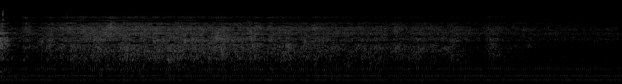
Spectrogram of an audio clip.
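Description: Audience applause that comes in as the talk pauses, then slowly dies away over several seconds.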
